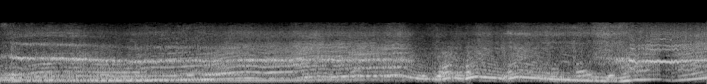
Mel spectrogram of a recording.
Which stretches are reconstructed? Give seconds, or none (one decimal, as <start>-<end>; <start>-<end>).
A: 0.5-1.5; 2.1-5.5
